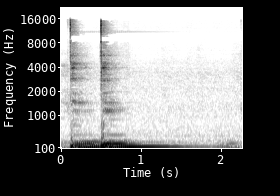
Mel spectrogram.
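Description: Fender Made in Japan Modern series Jazz Bass with active electronics, plucked: two notes about half a second apart, the second ringing on and slowly fading. It has a hi-fi tone.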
